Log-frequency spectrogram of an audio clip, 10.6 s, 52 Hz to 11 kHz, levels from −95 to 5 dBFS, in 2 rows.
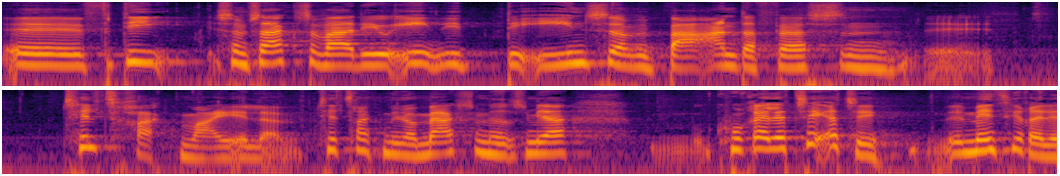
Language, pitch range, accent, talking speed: Danish, 180-225 Hz, native, 170 wpm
